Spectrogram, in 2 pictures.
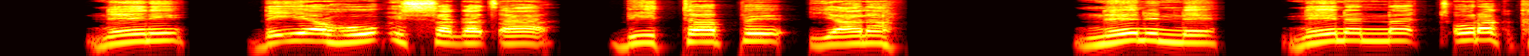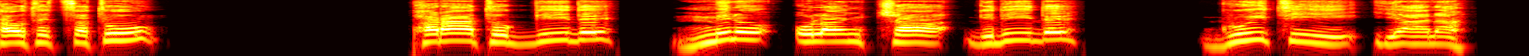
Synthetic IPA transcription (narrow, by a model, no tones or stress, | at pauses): ne̞ːnɪ | d̪ɛʔɪjaːɦuːpʼɪsːɐɡɐt͡sʼaː | biːt̪ːaːpːɛjaːnɐ | ne̞ːnɪnːɛ | ne̞ːnɐnːɐt͡ʃʼɔɾɐkɐwt̪ɛt͡sːɐt̪uː | pʰɐɾaːt̪ɔɡːiːd̪ɛ | mɪnɔɔlɐnt͡ʃːaːɡɪd̪iːd̪ɛ | ɡʊjt̪iːjaːnɐ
